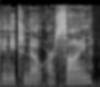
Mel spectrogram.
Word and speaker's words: sine: adjacent to the angle these ratios are abbreviated si n cos and 10 please do not pronounce them as sin cost and 10 that's the quickest way to drive a maths teacher crazy they are sine cosine and tangent yes so in the diagram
